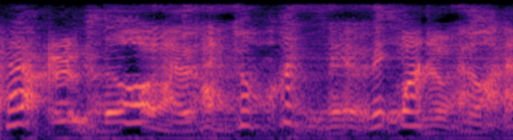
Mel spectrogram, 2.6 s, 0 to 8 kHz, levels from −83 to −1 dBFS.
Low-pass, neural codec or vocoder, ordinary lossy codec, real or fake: 7.2 kHz; codec, 16 kHz, 0.5 kbps, FreqCodec, larger model; none; fake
